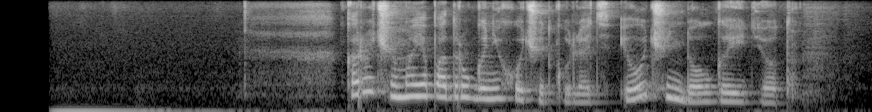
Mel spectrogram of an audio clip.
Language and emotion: Russian, sad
